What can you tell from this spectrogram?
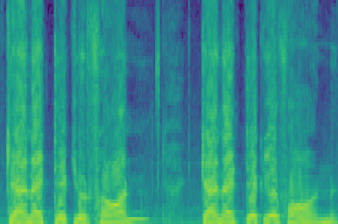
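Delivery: slow, careful English; slow teacher demo; slow model sentence. Shown as a demonstration. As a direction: dictate it slowly twice. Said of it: "इस type से बोलना है।".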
